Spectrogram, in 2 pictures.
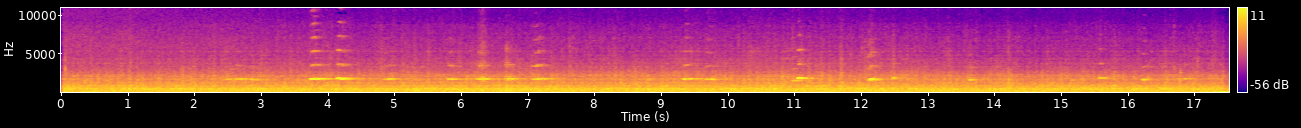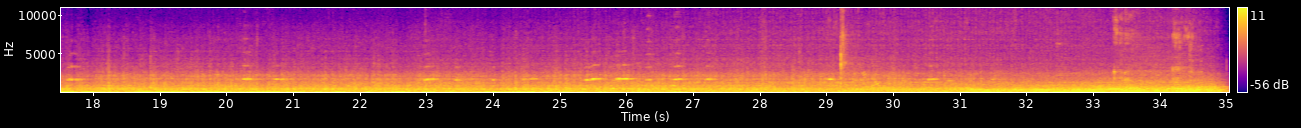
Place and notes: essen hbf - rolltreppe, ausgang hachestr.
rolltreppe, ausgang hachestr.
